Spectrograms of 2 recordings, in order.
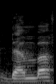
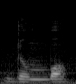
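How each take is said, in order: First: The middle has an m followed by b. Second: The first vowel is u and the last vowel is o. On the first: This is the Dagbani form of the name. "we say Damba Festival, that is in in in Dagbani" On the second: This is the Wala form of the name. "the Wala people will say Dumbo Festival"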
